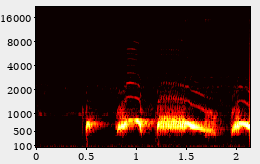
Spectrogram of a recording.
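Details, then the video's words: Spotted dove, known locally as tekukur or derkuku, giving a clear series of low mellow coos, the first short, then a rolling double note and two longer drawn-out coos that slide gently downward, in a quiet indoor setting. "tekukur kuk 3"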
